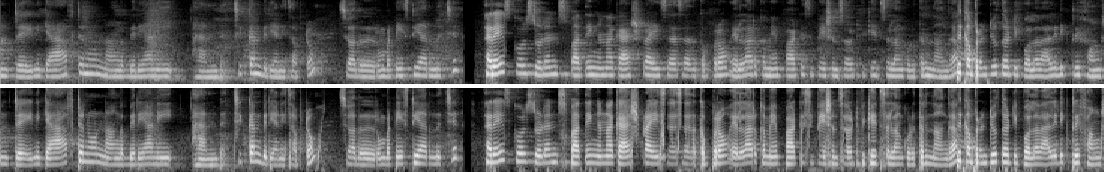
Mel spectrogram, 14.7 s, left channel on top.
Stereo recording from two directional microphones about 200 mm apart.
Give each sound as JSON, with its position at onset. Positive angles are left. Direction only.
{"t": 0.2, "sound": "a woman's voice", "side_deg": -45}
{"t": 6.4, "sound": "a woman's voice", "side_deg": 0}
{"t": 6.8, "sound": "a woman's voice", "side_deg": -45}
{"t": 12.7, "sound": "a woman's voice", "side_deg": 0}
{"t": 13.1, "sound": "a woman's voice", "side_deg": -45}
